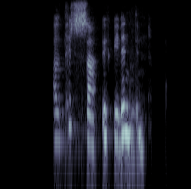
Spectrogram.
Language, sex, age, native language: Icelandic, female, 40-49, Icelandic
